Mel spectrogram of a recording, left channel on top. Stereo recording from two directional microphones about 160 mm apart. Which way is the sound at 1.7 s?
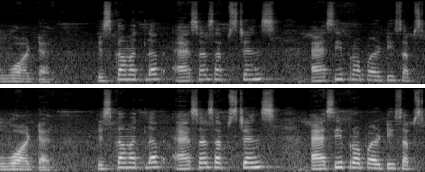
15° right (ahead or behind).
